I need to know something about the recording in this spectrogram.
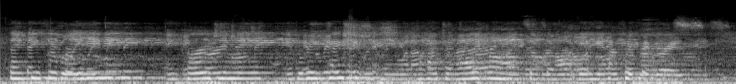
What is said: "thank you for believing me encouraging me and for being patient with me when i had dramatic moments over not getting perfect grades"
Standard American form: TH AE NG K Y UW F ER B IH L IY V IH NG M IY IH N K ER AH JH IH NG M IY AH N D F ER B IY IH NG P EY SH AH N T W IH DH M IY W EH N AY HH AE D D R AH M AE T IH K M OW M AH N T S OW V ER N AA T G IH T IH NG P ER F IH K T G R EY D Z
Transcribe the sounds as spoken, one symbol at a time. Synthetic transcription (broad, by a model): TH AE NG K Y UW F ER B IH L IY V IH NG M IY IH N K ER AH JH IH NG M IY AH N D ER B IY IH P EY SH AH N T W IH DH M IY W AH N AY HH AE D D R AH M AE T IH K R OW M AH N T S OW W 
